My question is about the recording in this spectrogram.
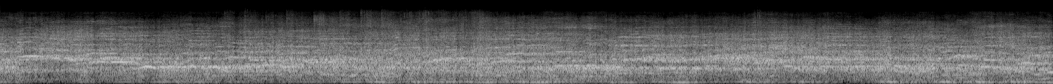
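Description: Crowd of spectators shouting and cheering, many voices overlapping steadily.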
